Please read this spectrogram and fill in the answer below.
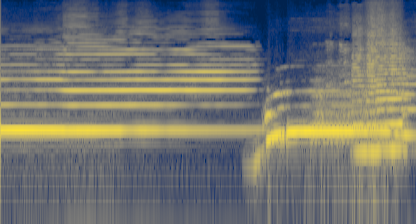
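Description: A saxophone holds a long steady note, then a dog joins in with a howl that glides up in pitch about two-thirds of the way through and holds, sounding together with the saxophone to the end.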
